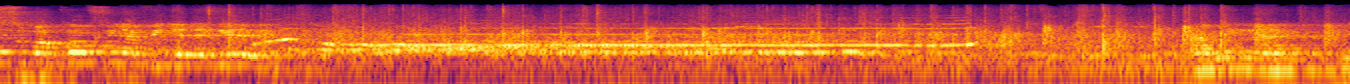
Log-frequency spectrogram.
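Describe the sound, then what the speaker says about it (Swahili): A church congregation claps and ululates in praise of Jesus, with high wavering trills riding over a steady crowd of clapping hands and cheering for several seconds. "alafu mchapie Yesu makofi na vigelegele"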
